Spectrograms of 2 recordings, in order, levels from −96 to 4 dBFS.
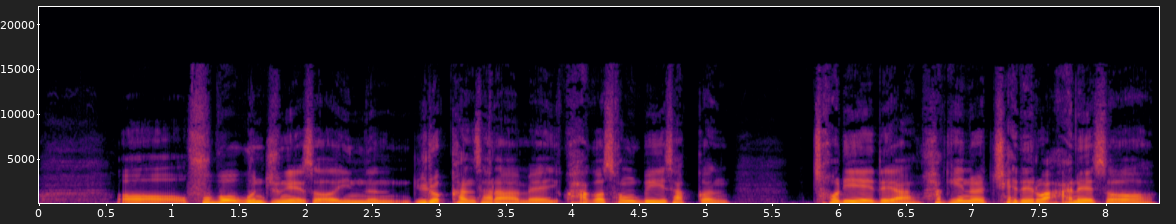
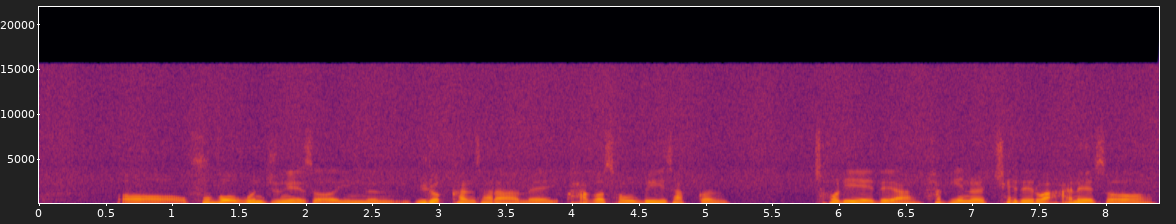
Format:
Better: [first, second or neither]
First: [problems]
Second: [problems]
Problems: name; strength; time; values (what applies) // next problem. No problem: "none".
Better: first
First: none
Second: hiss; noticeable; throughout; 15 dB below the speech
